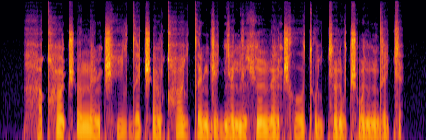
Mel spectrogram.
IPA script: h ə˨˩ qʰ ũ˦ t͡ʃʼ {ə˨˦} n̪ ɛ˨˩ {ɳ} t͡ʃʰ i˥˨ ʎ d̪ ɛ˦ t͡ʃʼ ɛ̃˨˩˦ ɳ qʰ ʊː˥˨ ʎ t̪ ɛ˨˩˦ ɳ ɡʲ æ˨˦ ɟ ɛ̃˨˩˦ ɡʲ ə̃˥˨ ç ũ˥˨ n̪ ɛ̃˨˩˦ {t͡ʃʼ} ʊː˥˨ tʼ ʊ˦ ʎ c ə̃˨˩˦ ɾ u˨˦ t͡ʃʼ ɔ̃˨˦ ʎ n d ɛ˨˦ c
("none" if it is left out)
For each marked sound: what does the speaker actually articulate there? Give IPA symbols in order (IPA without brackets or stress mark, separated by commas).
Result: ə˦, ɳ, t͡ʃʰ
